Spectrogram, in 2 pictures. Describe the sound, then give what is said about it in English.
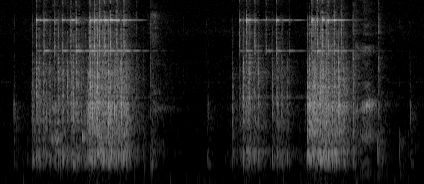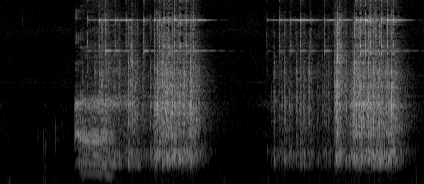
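A small child plays with a toy telephone that rattles and jingles in repeated bright, tinny bursts of about a second each, moderately loud, with short quiet gaps between them and no voices. “What are you going for? Your telephone?”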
